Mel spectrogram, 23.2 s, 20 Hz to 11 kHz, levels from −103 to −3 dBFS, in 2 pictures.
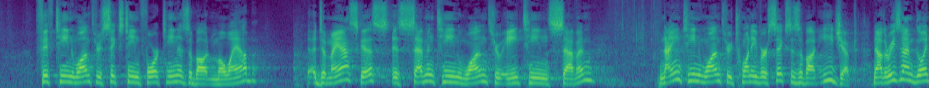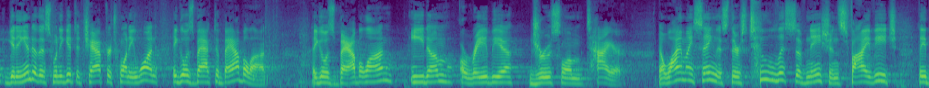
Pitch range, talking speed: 140-185 Hz, 150 wpm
